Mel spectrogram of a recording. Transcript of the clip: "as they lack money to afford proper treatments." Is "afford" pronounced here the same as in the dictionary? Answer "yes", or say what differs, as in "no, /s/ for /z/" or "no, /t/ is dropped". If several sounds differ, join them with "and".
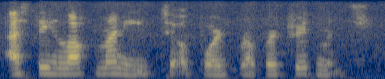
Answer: no, /p/ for /f/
